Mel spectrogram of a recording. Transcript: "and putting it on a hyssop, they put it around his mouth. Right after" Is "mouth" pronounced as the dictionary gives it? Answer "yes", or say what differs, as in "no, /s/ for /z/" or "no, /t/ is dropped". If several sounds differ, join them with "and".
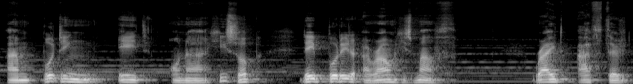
yes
